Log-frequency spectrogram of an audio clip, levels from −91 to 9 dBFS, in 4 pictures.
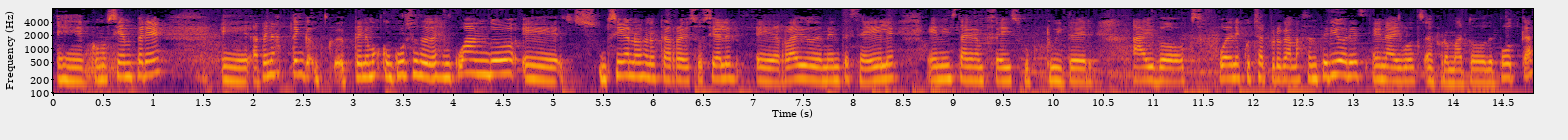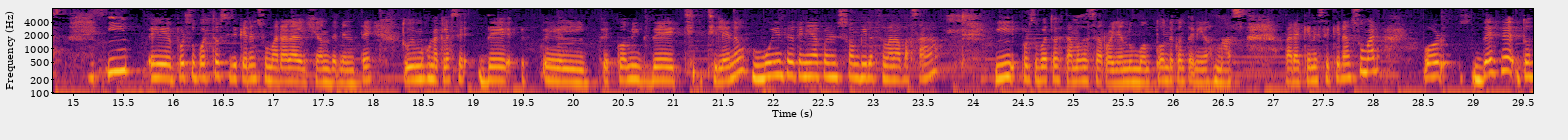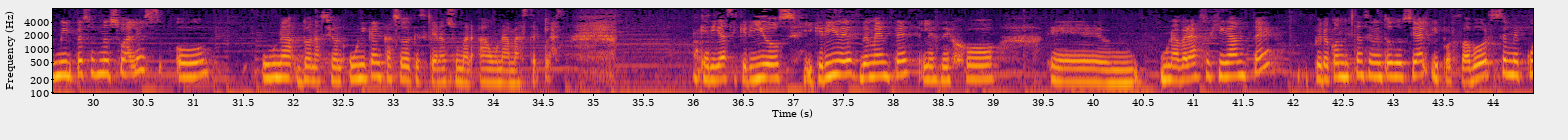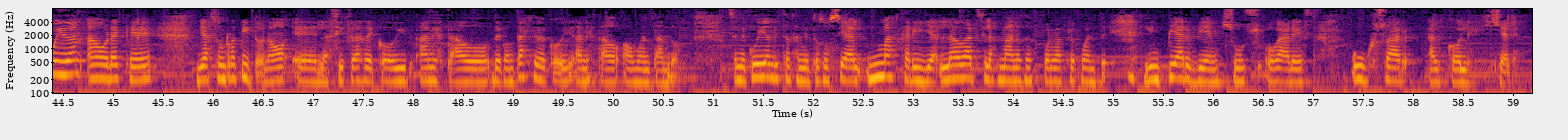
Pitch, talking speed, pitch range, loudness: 205 Hz, 165 wpm, 185-235 Hz, -16 LUFS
